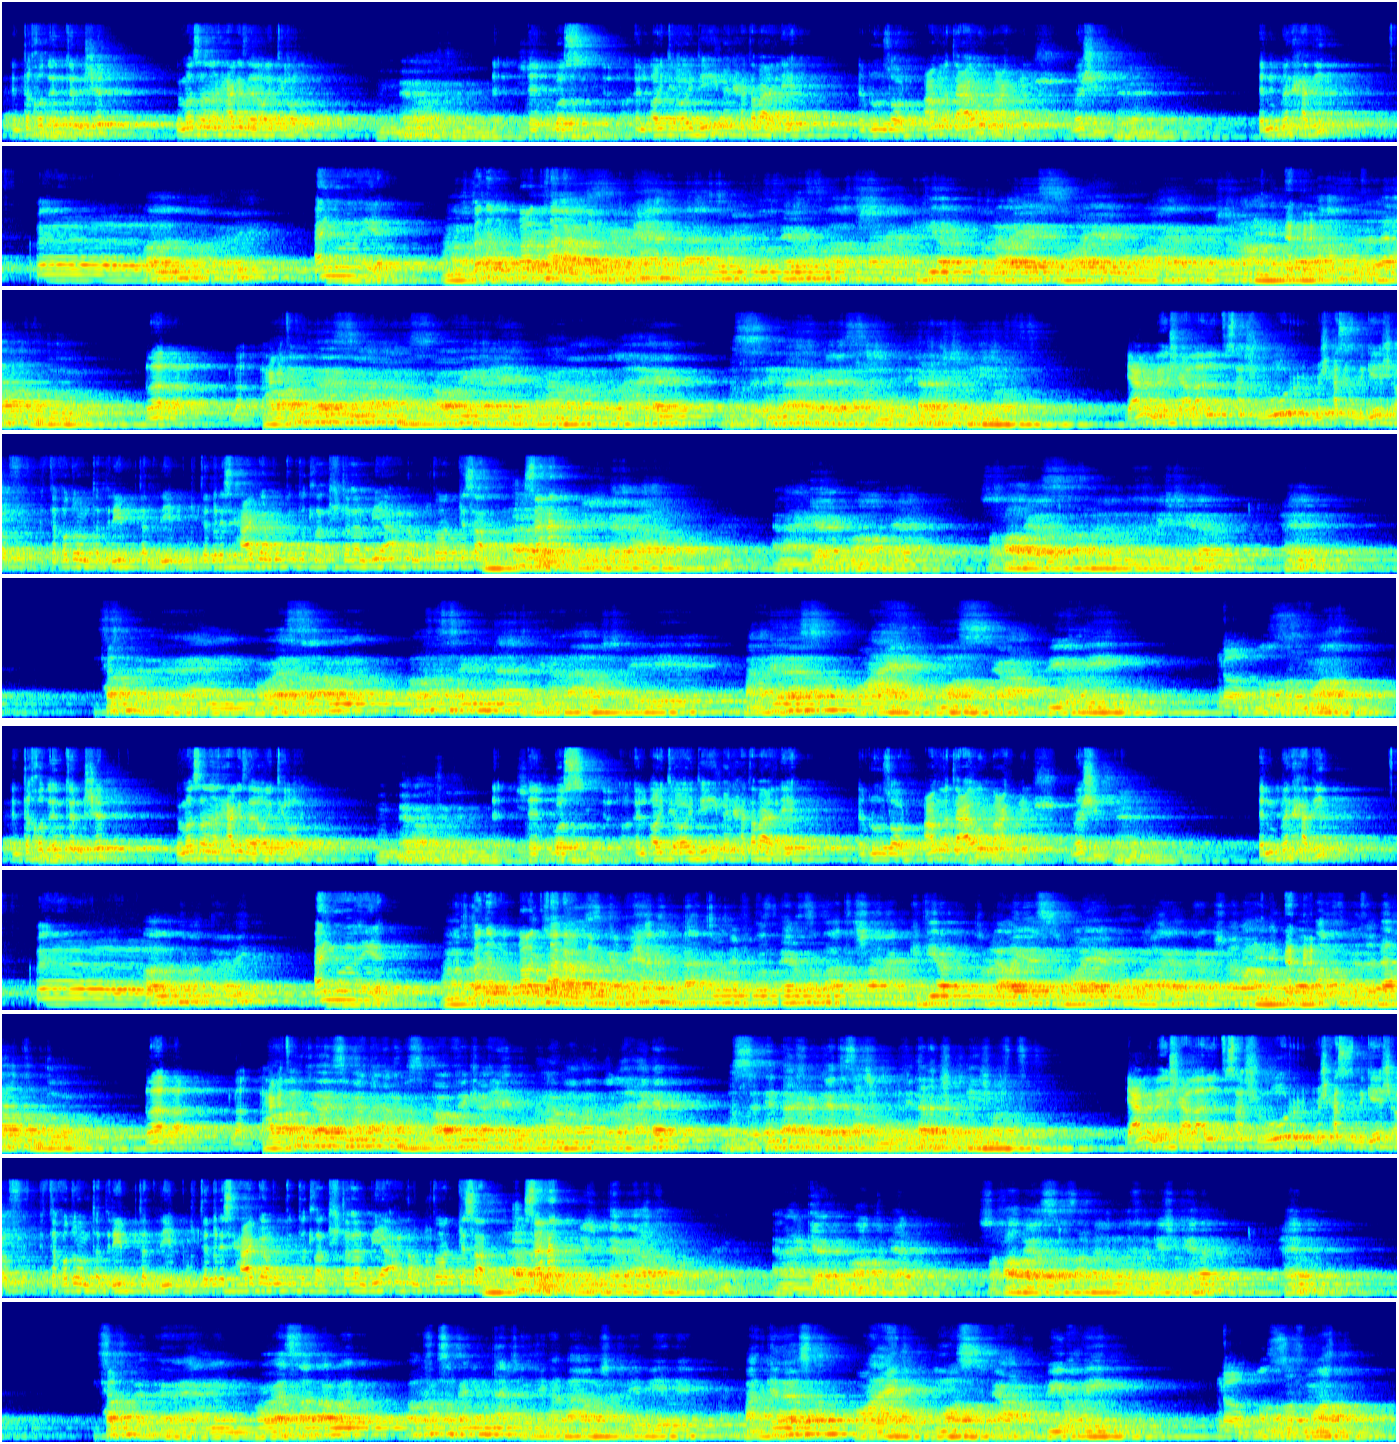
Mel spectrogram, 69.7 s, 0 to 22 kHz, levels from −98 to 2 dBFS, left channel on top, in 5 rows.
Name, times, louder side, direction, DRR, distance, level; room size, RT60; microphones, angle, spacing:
voice 1, 0.1-1.1 1.7-3.0 4.9-5.0 5.3-8.0 8.5-11.1 12.6-13.3 14.3-16.0 17.1-17.8 18.6-20.0 26.4-27.1 29.3-29.8 30.2-30.9 39.1-46.8 47.2-47.4 52.3-52.4 56.8-57.0 67.9-68.3, right 1 dB, 25° right, 4 dB, 2.7 m, -31 dB
voice 2, 3.7-4.8 5.2-6.0 9.6-9.8 11.1-11.4 15.4-16.5 17.3-17.8 18.3-28.7 30.5-34.7 35.1-38.0 46.6-48.6 48.9-49.2 49.6-50.9 51.6-54.0 54.6-55.0 56.8-59.4 59.8-67.0 68.1-69.1, right 1 dB, 80° right, -9 dB, 7.5 m, -28 dB
26.5 x 26.0 x 7.4 m, 2.7 s
head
